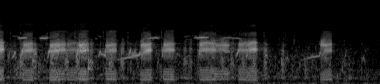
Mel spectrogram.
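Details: Gadwall drake (Mareca strepera) call: a quick run of nasal, reedy croaks, about four per second, broken by a couple of short rising squeaks.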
